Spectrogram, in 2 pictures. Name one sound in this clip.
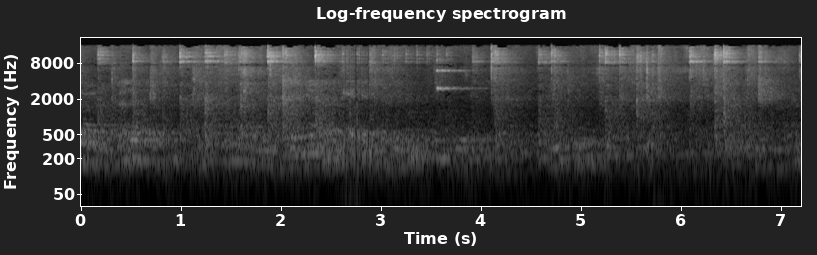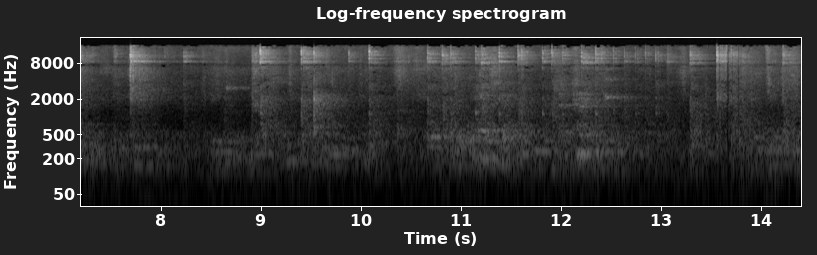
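A table tennis ball clicks back and forth off paddles and tables.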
